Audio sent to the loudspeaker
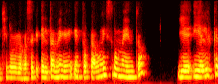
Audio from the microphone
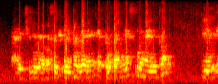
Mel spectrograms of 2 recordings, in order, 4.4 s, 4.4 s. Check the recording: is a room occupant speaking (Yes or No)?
No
